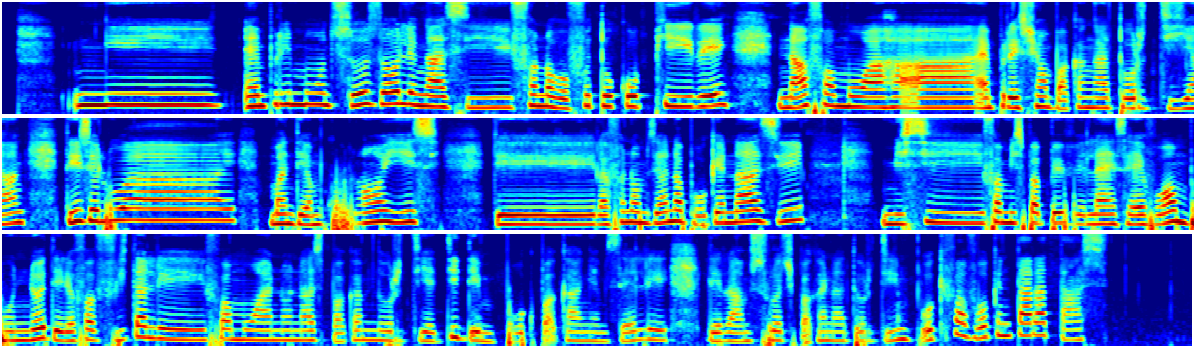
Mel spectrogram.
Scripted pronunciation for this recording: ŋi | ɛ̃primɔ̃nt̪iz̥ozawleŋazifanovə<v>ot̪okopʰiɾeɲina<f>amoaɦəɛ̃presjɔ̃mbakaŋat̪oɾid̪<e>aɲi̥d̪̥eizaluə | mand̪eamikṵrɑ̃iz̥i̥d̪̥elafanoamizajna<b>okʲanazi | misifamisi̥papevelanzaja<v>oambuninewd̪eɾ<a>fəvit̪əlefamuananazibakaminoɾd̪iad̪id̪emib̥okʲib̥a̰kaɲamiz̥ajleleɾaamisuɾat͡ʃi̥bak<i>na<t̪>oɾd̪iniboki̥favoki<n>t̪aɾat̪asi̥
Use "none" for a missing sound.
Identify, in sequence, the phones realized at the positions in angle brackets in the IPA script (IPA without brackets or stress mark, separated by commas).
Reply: f, f, i, b, v, e, a, t̪, n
